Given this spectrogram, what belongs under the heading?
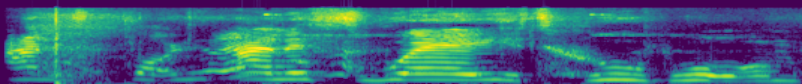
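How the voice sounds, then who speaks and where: With light background noise behind her, a woman projects a raised voice at a fairly slow pace. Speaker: vlogger. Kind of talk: casual vlog chat. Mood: cheerful, laughing. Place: street. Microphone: phone near.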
